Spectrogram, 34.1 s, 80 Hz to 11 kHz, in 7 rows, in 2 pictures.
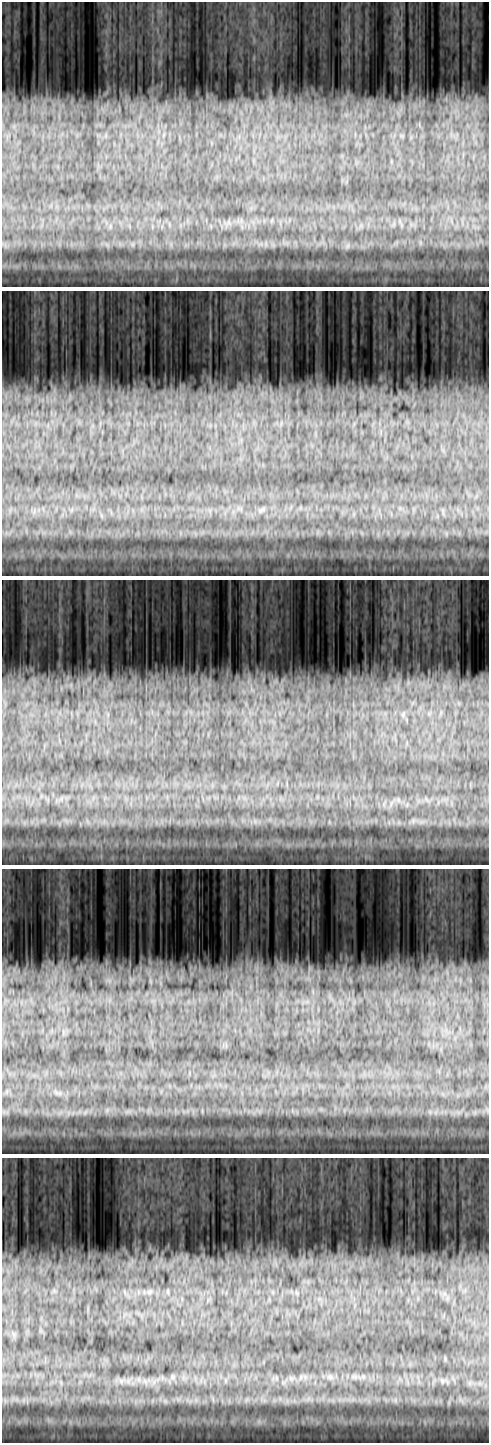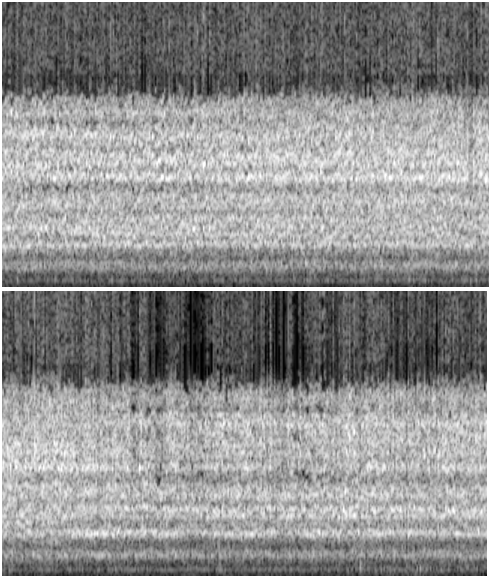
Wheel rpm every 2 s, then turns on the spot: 230, 220, 230, 240, 240, 230, 230, 230, 230, 230, 220, 230, 210, 210, 210, 230, 230.
none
